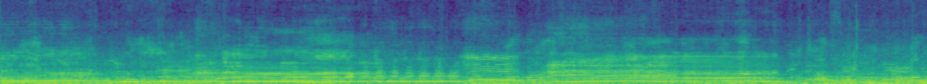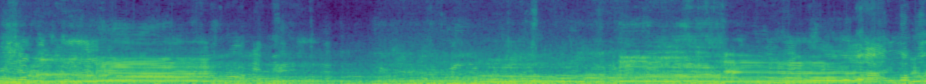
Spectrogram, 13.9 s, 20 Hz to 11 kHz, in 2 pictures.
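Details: Sahiwal and Friesian bull calves at a Bangladeshi cattle market in Munshiganj, 24 July 2025: many calves mooing in repeated arching calls over roughly fourteen seconds, with a constant murmur of bargaining voices.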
